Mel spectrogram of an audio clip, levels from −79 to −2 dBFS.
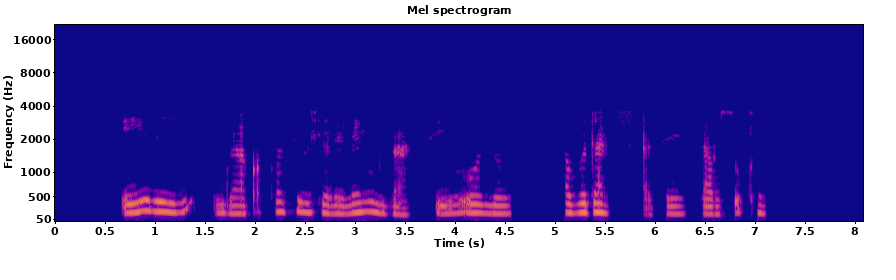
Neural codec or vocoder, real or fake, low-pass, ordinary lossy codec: none; real; 3.6 kHz; Opus, 32 kbps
